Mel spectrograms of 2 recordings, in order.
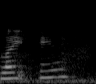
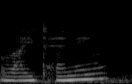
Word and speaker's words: lightning: The N in the middle of lightning. Oh, why isn't it lightening? That e right there, that vowel sound, if it was lightening, that e, that additional vowel sound would make it a whole another syllable.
